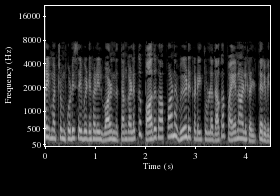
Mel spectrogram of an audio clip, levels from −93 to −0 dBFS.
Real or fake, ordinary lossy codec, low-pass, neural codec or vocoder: real; none; none; none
